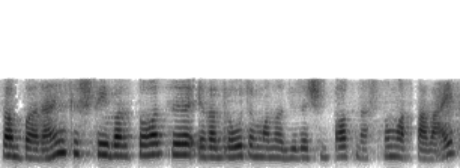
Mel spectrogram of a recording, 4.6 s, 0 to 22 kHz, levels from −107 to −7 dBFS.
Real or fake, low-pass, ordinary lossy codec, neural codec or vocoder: fake; 3.6 kHz; AAC, 16 kbps; codec, 24 kHz, 0.5 kbps, DualCodec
